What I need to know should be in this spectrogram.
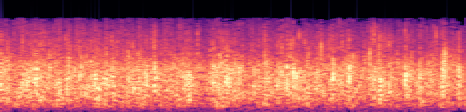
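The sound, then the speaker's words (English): Crowd applause: dense, continuous clapping from many people, holding at an even, fairly loud level throughout, with no distinct voices on top. “Who's clapping for? We clapping for you!”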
